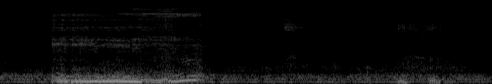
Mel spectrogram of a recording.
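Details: Sydney, a pet dog, snores while dreaming of chasing a rabbit and swimming in a lake: one long, low, rasping snore of about a second and a half, then softer breaths with faint sniffs.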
